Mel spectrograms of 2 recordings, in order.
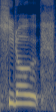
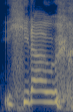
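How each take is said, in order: First: The word ends with an 'ou' sound. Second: The word ends with an 'au' sound. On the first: This is the standard form. "It's supposed to be hiro" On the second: This is a regional dialect form. "people living in Kyushu, uh, well, they will say hirau instead"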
